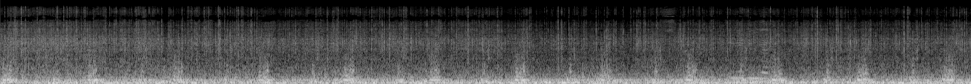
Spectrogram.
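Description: Rain on a moving car and tyres hissing on a wet highway, heard from inside the car. Under the steady noise runs a soft, regular beat a little under a second apart.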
